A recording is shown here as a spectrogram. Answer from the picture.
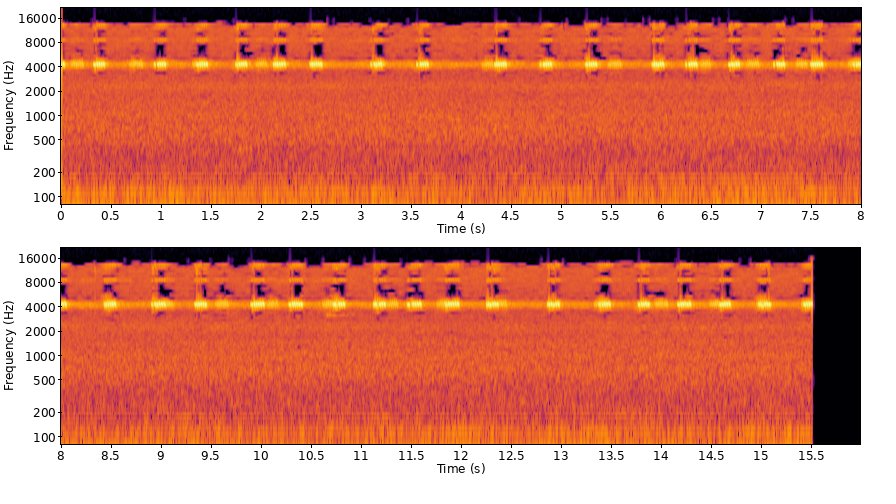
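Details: Cricket giving rapid, regular high chirps, roughly two per second, each a short ringing pulse, with a soft low hum underneath and a brief silence at the end.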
